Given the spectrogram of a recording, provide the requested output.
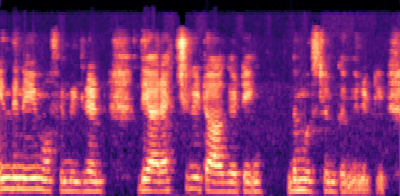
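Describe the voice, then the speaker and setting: A woman talks at a very fast pace in a fairly low pitch, her tone dark and mellow and her intonation monotone and flat. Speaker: TV show host. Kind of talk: panel interview. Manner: hesitant, many fillers. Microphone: cracked sound on remote line.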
